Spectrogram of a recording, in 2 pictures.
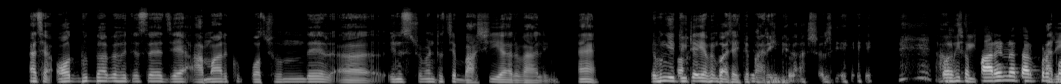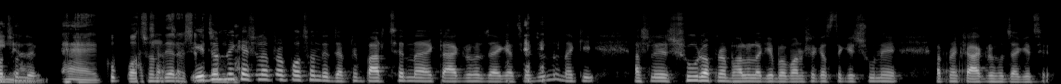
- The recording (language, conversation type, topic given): Bengali, podcast, ইনস্ট্রুমেন্ট বাজালে তুমি কী অনুভব করো?
- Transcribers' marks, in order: laughing while speaking: "দুই টাই আমি বাজাইতে পারি না আসলে"; chuckle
